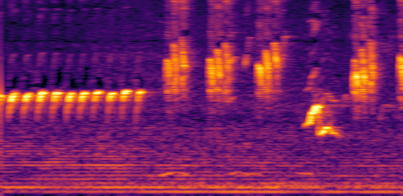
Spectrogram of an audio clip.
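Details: Caged white-rumped shama calling to its flock in an aviary: a quick string of about ten clipped whistled notes, followed by scattered harsh, buzzy bursts and a falling whistled slur.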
